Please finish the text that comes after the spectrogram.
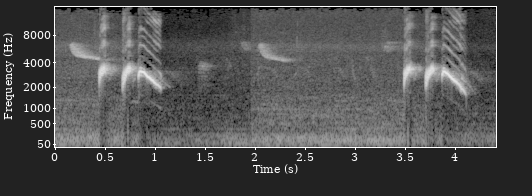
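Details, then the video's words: Female red-whiskered bulbul in a cage, calling to stir a young male into song: two bursts of three sharp, slurred chirps about three seconds apart, with soft thin descending whistles sounding before each burst. "นกหัวจุก birds - นกตัวเมียร้องเจี๊ยก ๆ ในกรงเพื่อกระตุ้นให้นกหนุ่มร้องอย่างไพเราะ"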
